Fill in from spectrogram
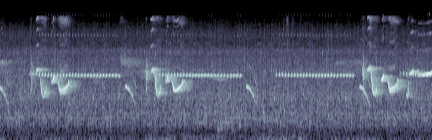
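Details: Common iora song for waking silent kept birds into song: warbled chirp bursts, each followed by a long even trill and a short downward slur, cycling about every two to three seconds.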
